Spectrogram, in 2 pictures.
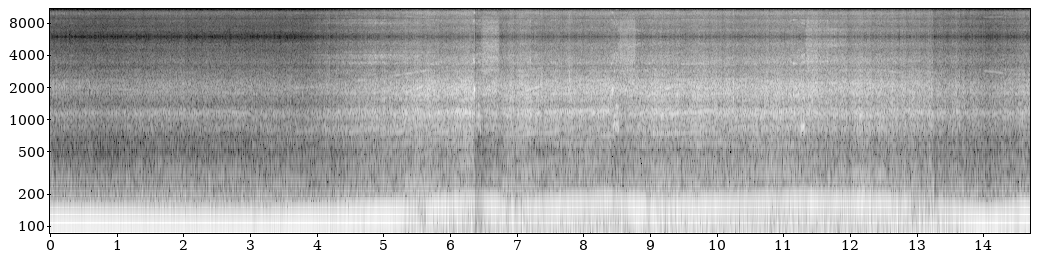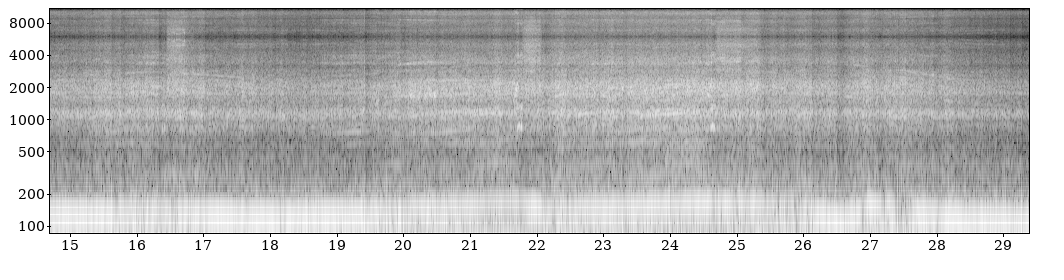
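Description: Ford Escort RS Cosworth's turbocharged four-cylinder engine running hard at speed. Its note climbs over the first few seconds, then rises and falls with gear changes, dipping sharply twice, over steady wind and road noise.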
